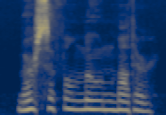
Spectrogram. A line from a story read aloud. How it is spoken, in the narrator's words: Javin whispered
